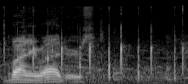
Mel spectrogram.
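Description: A woman cheers loudly close by.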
